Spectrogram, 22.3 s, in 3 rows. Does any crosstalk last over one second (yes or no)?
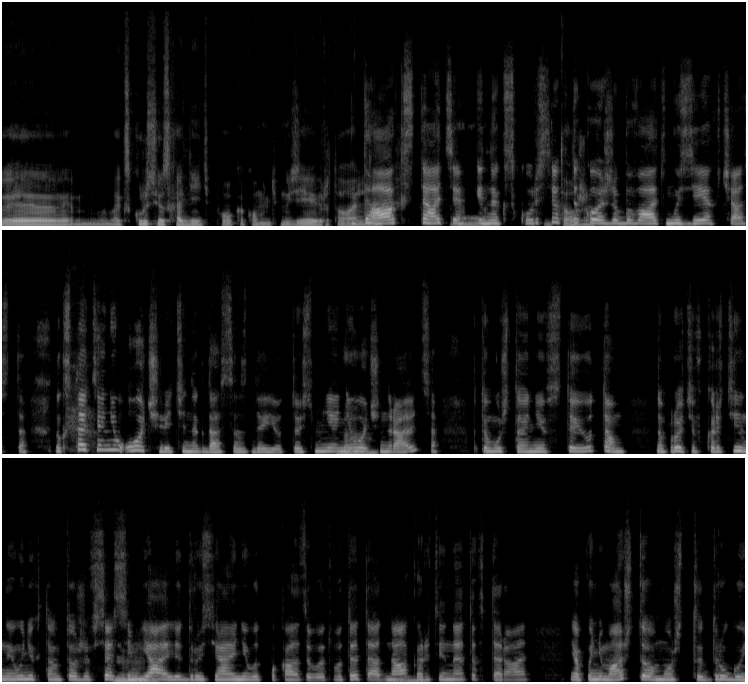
no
